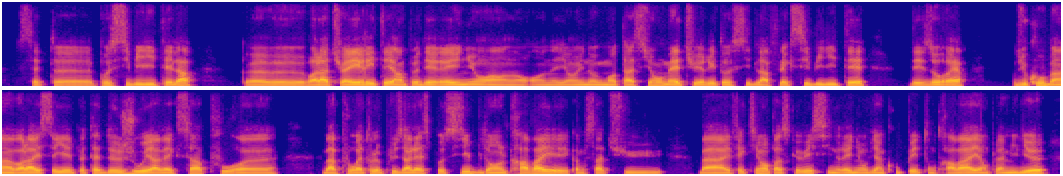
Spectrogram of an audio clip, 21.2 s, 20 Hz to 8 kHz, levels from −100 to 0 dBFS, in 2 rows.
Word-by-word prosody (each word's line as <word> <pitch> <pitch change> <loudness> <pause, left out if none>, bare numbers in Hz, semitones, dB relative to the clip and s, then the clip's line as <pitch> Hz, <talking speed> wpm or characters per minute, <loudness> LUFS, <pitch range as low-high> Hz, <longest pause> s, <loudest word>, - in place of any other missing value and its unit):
cette, - - -8
heu, 85 -1 -2
possibilité 100 -1 -1
là - - +3 0.4
que, - - -7
heu, 90 0 0
voilà, 90 +5 +4
tu 105 - -6
as 95 - +6
hérité 110 +3 +4
un 105 -1 +1
peu 110 +2 -2
des 100 -1 +2
réunions 100 +3 +1
en 95 -1 -2
en 95 0 -6
ayant 95 0 -4
une 95 0 -1
augmentation, 100 +7 -1
mais 115 -1 +3
tu 110 -1 -3
hérites 105 +1 0
aussi 100 +3 -3
de 100 - -5
la 90 - +1
flexibilité, 105 +6 0 0.4
des 90 +1 -2
horaires. 110 +6 +4 0.5
Du 90 +4 -1
coup, 135 +4 +1
ben, 100 -4 +2
voilà, 105 +4 +5
essayer 105 0 0
peut-être 105 +1 -2
de 105 0 +1
jouer 115 +4 +2
avec 105 -2 +2
ça, 125 0 +1
pour, 110 -4 0
heu, 95 0 -1 0.5
bah, 100 0 +3
pour 105 +2 0
être 105 +1 -2
le 105 - +2
plus 105 0 -4
à 105 - +5
l'aise 105 0 +1
possible 110 +2 -4
dans 100 -1 +1
le 95 - -2
travail 140 +10 +4
et 90 - -2
comme 95 - -6
ça 115 +4 -2
tu 90 -2 -7 0.3
bah, 95 0 +3
effectivement 110 +9 -2
parce 100 -4 -2
que, 105 - -5
oui, 125 +3 0
si 120 -5 -11
une 100 - -2
réunion 100 +2 -1
vient 100 0 -2
couper 100 +1 -5
ton 95 - -10
travail 105 +3 +2
en 95 - -4
plein 105 0 -3
milieu, 115 +10 +4
100 Hz, 200 wpm, -22 LUFS, 95-110 Hz, 0.5 s, as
